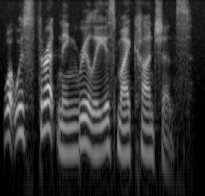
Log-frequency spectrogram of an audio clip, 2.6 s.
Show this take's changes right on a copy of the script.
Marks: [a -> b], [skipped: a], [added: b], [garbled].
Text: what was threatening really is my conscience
what was threatening really is my conscience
